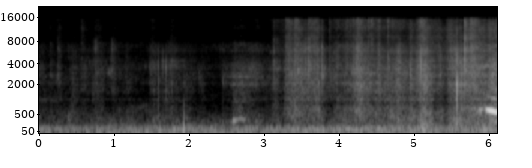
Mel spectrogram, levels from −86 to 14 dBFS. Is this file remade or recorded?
remade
